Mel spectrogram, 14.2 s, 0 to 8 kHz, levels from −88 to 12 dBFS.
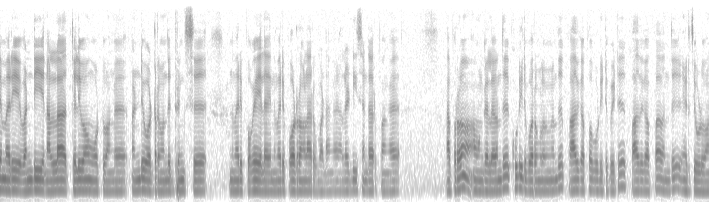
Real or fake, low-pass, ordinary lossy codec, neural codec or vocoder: real; 7.2 kHz; none; none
